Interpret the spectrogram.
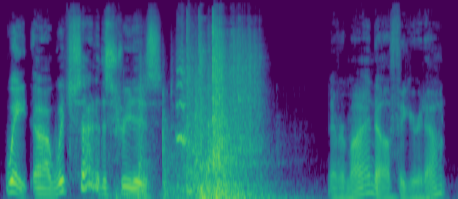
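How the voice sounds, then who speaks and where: A man's voice: mid-range voice, wildly swooping pitch, moderate pace, heavy background noise. A man playing a wry, down-to-earth traveling salesman who thinks aloud in a dry, conversational way. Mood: puzzled, determined. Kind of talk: video game character acting, thinking aloud.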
